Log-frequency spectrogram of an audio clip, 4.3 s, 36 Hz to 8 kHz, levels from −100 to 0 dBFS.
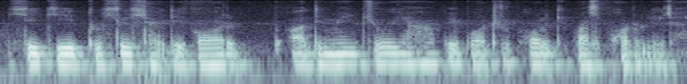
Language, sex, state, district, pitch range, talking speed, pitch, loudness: Hindi, male, Odisha, Nuapada, 120-125 Hz, 225 wpm, 125 Hz, -17 LUFS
